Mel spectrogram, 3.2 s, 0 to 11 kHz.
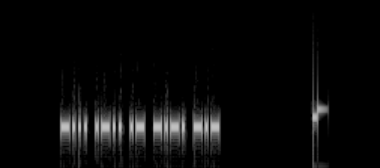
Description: Morse code, heard as a keyed tone, about 47 wpm, 700 Hz. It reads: BLACK
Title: Sets of 5 Words Encore - New Word Drill - 50wpm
